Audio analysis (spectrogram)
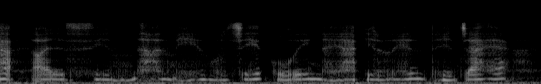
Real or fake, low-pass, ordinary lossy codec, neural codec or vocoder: fake; 7.2 kHz; none; autoencoder, 22.05 kHz, a latent of 192 numbers a frame, VITS, trained on many speakers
